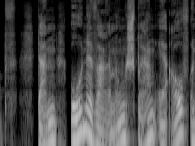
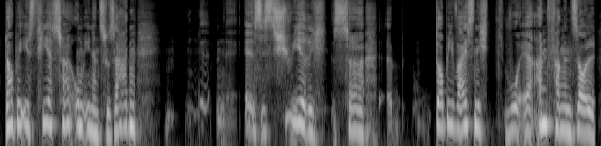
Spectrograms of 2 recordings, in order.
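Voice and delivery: high squeaky elf, halting; Dobby; 12 semitones higher, 6 dB louder than usual. A narrator's reading. Elf struggles to explain his visit, squeaking haltingly.

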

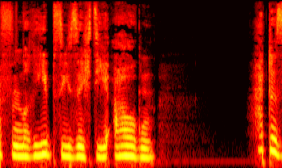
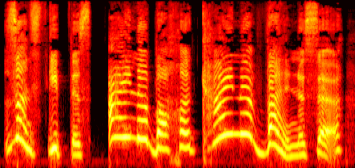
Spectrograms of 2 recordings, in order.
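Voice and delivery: put-on slow, higher, louder stern old-lady order; stern old aunt; 11 semitones higher, 5 dB louder, slower than usual. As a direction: lay down the law, slowly. Aunt's threat continues.

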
